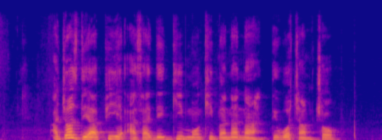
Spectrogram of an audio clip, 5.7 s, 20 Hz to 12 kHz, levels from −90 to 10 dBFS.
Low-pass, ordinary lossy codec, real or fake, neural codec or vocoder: 10.8 kHz; none; real; none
